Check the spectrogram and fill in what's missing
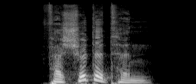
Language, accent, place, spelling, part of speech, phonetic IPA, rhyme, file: German, Germany, Berlin, verschütteten, adjective / verb, [fɛɐ̯ˈʃʏtətn̩], -ʏtətn̩, De-verschütteten.ogg
- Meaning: inflection of verschütten: 1. first/third-person plural preterite 2. first/third-person plural subjunctive II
